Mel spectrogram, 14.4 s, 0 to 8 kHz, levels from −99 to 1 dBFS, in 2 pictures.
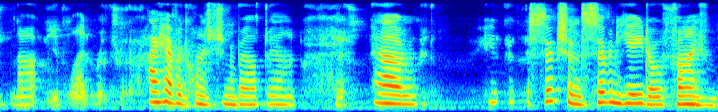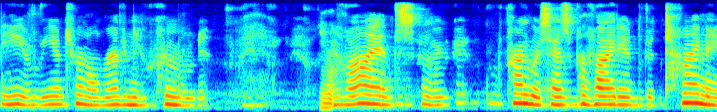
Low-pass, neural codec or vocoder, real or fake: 7.2 kHz; autoencoder, 22.05 kHz, a latent of 192 numbers a frame, VITS, trained on one speaker; fake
